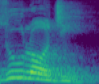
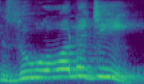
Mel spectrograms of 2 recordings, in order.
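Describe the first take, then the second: First: The first two vowels merge into three syllables. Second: The word has four syllables with two separate vowels. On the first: The speaker calls it wrong. "जैसे आप बोलेंगे शायद जूलॉजी" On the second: The speaker calls it right. "इसको हम बोलेंगे जूओलॉजी"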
